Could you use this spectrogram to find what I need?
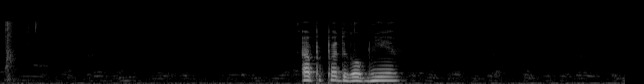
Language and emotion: Russian, neutral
